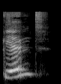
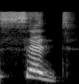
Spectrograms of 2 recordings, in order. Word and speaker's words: scent: So when E is followed by C, what is the pronunciation? Is it Kent? It's a scent. Scent. Right? Yes, it is scent.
